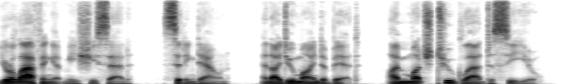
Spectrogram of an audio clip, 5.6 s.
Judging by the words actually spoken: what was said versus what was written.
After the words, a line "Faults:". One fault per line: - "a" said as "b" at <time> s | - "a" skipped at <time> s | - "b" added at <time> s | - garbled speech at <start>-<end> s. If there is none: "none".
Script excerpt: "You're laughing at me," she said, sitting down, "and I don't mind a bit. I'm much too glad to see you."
"You're laughing at me," she said, sitting down, "and I do mind a bit. I'm much too glad to see you."
Faults:
- "don't" said as "do" at 2.8 s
